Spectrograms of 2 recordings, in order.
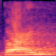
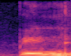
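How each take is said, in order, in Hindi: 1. पहला अक्षर 'pant' जैसा सुनाई देता है। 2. पहला अक्षर 'pent' जैसा सुनाई देता है। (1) "कुछ स्टूडेंट पैंट बोलते हैं" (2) "पेंट है"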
